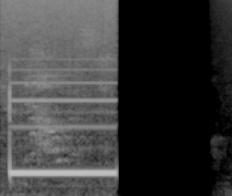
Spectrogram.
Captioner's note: phone ringing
